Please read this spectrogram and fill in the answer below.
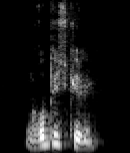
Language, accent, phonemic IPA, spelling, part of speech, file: French, France, /ɡʁu.pys.kyl/, groupuscule, noun, LL-Q150 (fra)-groupuscule.wav
- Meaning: groupuscule (small political group)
